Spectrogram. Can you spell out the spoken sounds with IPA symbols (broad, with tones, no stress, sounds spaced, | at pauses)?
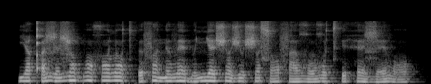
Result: j ɪ˩˥ qʼ ə˩˥ ɮ ə˩˧ ɮ ɔ˥˩ b ɔ˥˩ x ɔ˦ l ɔ˥˩ t͡sʼ ə˩˥ f ʌ˥˩ n ə˦ β ɛ˥˩ b ə˩˥ ɲ ɛ˥˩ ʃ ʌ˥˩ ʒ ə˥˩ ʃ ʌ˦ s ɔ˩˥ f a˩˧ ʁʷ ɛ˩˥ ʁʷ ə˦ t͡sʼ ɪ˦ h ɛ˥˩ ɮ ɛ˩˥ β ɔ˩˧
